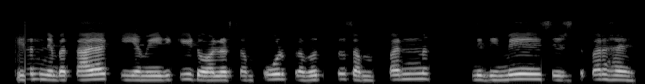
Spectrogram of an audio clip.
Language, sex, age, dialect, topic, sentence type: Hindi, female, 18-24, Marwari Dhudhari, banking, statement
